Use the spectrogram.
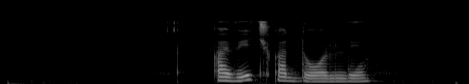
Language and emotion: Russian, neutral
